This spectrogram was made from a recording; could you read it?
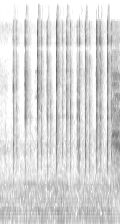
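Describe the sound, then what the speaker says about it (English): Rapid, close-up typing on a Royalaxe X wireless mechanical keyboard, with sharp clicky keystrokes landing in quick, uneven bursts over a steady low background hum. "So here when you click on the keyboard, it makes very clicky noises, very satisfying"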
